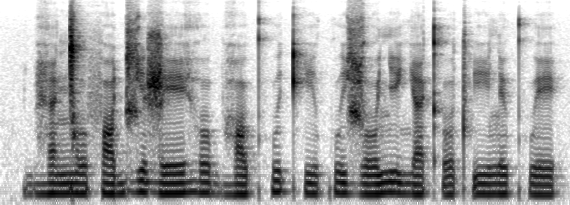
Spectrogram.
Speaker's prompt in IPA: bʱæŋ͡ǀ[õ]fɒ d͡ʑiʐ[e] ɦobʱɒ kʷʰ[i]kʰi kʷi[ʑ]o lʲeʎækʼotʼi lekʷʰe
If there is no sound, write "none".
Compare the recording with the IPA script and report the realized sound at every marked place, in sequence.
o, e, i, ʑ

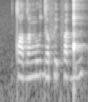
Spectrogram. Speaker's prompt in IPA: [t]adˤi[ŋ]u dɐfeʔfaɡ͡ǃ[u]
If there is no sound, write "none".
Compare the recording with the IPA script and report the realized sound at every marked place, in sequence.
t, ŋ, ʉ

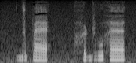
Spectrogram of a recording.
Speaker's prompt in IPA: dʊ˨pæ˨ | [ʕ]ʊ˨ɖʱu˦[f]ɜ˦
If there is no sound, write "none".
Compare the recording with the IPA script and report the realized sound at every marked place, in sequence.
h, h

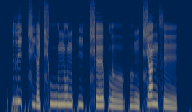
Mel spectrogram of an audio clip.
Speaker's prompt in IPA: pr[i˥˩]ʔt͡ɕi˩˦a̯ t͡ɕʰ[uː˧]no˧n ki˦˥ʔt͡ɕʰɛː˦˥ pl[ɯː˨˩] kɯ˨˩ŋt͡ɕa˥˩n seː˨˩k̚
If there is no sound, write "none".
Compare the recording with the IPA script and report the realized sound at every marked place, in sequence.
i˥˩, uː˧, ɤː˨˩

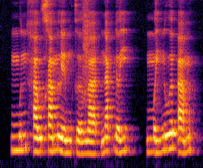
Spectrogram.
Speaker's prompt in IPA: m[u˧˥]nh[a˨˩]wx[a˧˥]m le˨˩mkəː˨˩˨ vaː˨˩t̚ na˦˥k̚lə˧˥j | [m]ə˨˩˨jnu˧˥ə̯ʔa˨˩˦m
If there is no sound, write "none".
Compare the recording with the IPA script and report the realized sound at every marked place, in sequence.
u˧˥, a˧, a˧˥, m

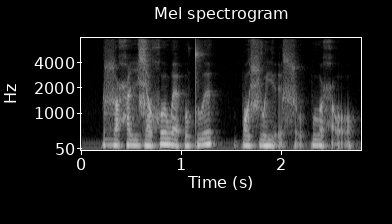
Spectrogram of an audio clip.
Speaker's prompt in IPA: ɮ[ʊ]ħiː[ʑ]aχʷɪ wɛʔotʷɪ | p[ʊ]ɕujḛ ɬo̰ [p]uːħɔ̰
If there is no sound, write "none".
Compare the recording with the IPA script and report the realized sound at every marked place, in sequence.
ʊ, ʑ, ɔ, p

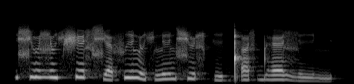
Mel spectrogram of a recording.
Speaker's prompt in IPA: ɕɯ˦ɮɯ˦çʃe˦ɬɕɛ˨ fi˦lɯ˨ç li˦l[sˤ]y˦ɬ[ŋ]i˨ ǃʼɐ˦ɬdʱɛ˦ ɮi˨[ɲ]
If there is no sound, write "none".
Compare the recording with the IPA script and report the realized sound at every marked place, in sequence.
ɕ, k, ɲ

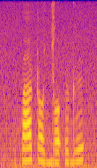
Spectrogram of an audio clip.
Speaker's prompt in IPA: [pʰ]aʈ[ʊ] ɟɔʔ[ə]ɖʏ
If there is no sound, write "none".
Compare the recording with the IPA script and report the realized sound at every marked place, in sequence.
p, ɔ, ʏ

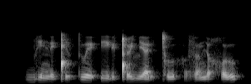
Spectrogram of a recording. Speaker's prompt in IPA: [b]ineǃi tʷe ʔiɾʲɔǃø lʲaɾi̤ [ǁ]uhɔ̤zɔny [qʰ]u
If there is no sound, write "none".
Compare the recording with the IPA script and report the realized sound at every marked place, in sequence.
b, ǀ, χ

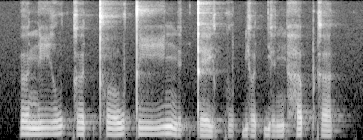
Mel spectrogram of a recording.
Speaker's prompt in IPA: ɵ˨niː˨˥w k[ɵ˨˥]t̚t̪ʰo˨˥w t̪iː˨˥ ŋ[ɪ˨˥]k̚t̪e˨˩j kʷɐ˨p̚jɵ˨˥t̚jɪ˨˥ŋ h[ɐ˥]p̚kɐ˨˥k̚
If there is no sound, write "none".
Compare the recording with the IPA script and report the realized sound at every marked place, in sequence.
ɵ˨˥, ɪ˨˥, ɐ˥

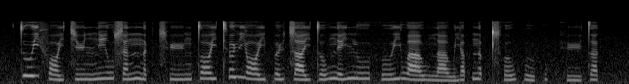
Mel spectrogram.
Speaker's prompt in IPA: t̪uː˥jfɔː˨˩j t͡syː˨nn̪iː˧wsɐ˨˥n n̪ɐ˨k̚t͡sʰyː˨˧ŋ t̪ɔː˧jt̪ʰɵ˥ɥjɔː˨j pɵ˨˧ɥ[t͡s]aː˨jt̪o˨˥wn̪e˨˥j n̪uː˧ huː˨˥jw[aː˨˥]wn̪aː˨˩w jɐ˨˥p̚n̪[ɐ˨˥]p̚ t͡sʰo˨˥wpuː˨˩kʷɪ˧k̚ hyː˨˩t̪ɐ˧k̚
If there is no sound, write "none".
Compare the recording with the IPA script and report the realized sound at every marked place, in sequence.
t͡s, aː˨, ɐ˧

